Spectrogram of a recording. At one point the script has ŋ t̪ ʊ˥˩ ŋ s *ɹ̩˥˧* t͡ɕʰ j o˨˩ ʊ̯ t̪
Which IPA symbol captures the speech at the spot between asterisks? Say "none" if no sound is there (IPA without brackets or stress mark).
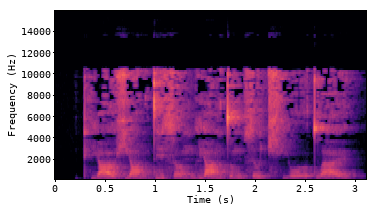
ɹ̩˥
